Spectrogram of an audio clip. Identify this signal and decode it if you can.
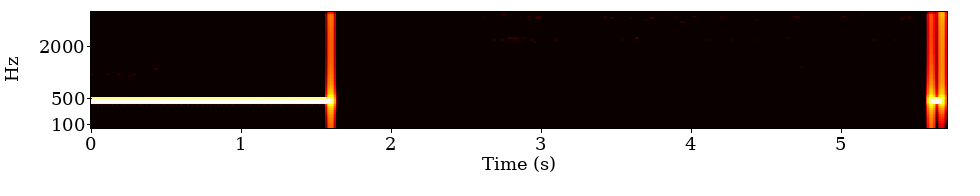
Ringback tone (North America), 440 + 480 Hz.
